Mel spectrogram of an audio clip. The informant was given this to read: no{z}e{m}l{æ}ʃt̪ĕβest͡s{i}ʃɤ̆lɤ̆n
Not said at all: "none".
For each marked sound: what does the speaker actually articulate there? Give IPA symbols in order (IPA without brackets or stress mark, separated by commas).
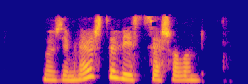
z, m, æ, æ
